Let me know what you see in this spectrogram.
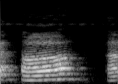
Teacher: अ बोलने से होट गोल नहीं हो रहा · कौन कौन आता है, इसे बोल दिया अ बोलने से होठ गोल नहीं हो रहा है, इसलिए अवृत्ताकार स्वर्ण हो गया। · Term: अ वृताकार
